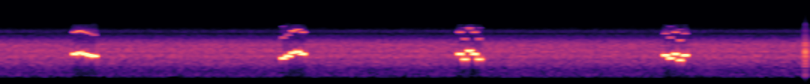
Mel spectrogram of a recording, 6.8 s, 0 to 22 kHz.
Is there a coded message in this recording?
Yes: five-tone selective call (EEA) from 0.6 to 5.8 s, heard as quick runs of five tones, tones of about 40 ms, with a squelch burst at the end. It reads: 89876 46908 83383 74827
